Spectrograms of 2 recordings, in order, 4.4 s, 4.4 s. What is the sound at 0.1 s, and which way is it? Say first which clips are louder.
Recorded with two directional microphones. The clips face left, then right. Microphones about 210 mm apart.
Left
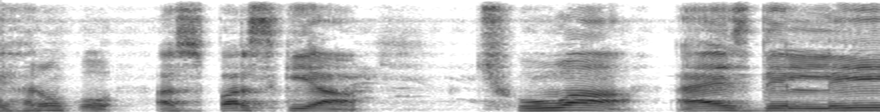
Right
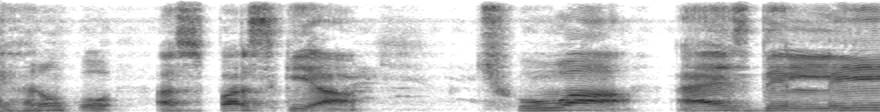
Speech: left 1 dB; 45° left (ahead or behind).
